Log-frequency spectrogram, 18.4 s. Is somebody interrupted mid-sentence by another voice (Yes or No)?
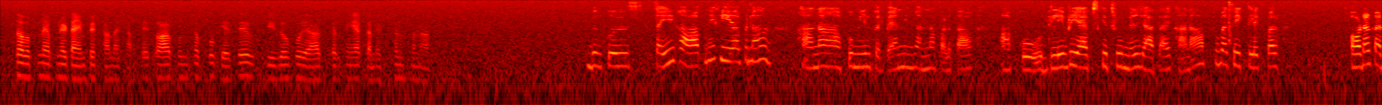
No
